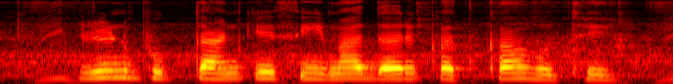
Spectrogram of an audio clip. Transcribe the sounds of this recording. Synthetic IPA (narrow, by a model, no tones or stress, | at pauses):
ɾɪɽ̃bʱʊɡt̪aːnkesiːmad̪ɐɾkɐt̪kaɦoːt̪ʰeː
